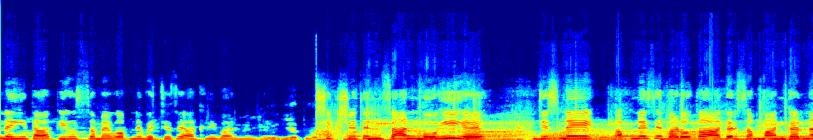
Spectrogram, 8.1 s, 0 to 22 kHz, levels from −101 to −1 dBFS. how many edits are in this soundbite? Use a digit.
1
